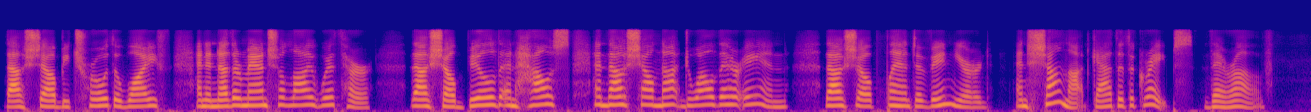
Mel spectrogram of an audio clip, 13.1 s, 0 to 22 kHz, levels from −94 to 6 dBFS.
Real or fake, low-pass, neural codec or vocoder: fake; 7.2 kHz; codec, 16 kHz, 0.7 kbps, FocalCodec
